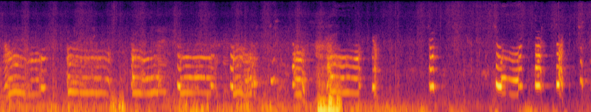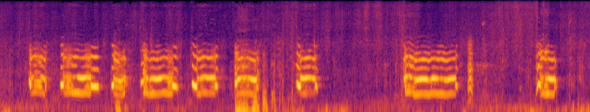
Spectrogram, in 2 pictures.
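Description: A pack of rabbit-hunting beagles baying and howling, many drawn-out calls in quick runs with short pauses between. These are dogs giving voice at the end of a chase.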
